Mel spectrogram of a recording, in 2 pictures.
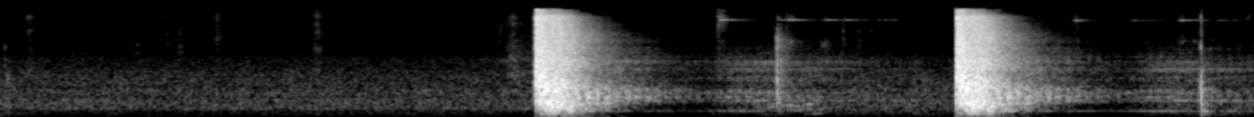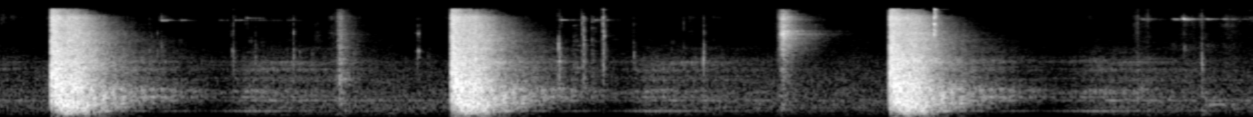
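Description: Gunshots in an indoor shooting range: five single shots about three seconds apart, each a sharp crack followed by a long echo off the range walls, with small clicks of gun handling between them.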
